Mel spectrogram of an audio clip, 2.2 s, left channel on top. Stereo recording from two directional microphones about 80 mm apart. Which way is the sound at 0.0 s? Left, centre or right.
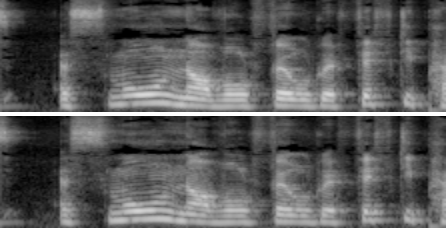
Left.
